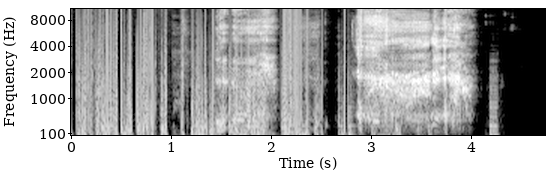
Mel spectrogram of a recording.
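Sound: cough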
